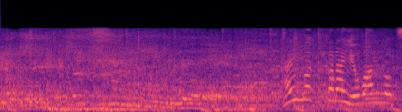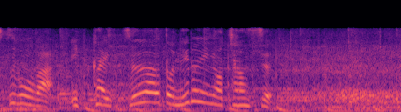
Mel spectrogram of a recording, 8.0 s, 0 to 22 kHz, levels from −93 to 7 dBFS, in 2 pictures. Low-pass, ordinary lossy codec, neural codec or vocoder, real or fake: none; none; codec, 16 kHz, 4 kbps, X-Codec, HuBERT features, trained on balanced general audio; fake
